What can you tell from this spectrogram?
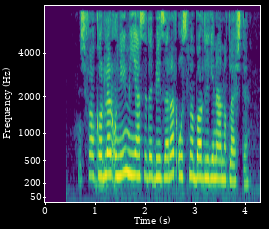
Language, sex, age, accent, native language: Uzbek, female, 18-24, Sirdaryo, Uzbek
